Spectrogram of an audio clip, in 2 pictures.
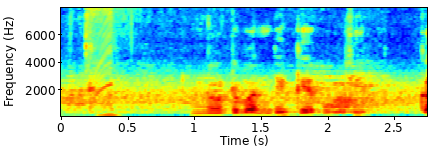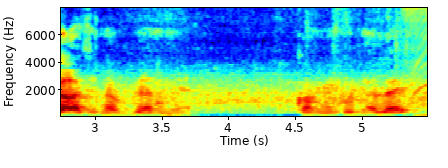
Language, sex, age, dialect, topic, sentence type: Magahi, male, 25-30, Western, banking, statement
